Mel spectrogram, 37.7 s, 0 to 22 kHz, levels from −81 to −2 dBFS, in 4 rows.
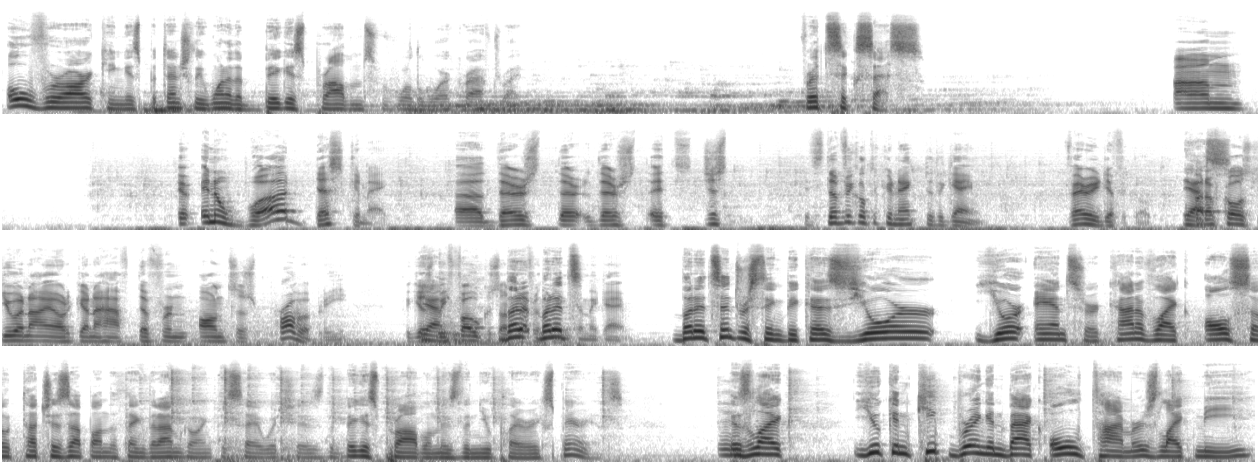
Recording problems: household noises; noticeable; throughout; 20 dB below the speech

